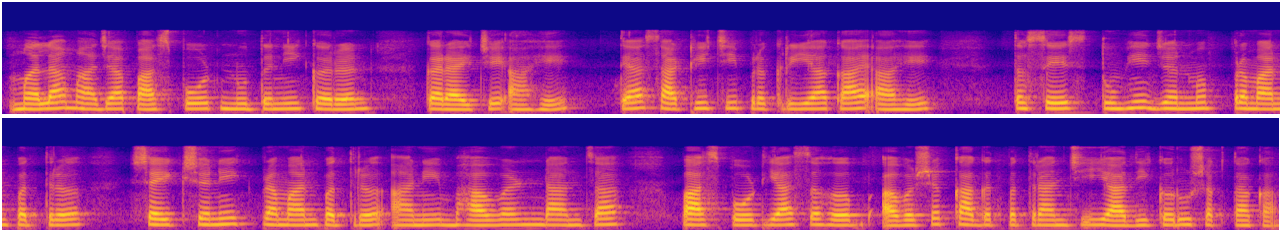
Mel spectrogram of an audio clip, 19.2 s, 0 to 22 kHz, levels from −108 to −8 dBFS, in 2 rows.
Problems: none marked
